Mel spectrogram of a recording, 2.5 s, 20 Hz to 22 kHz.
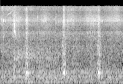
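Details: Epson ink-tank printer previously knocking in the carriage, belts cleaned and parts replaced: soft evenly spaced ticks about every 0.7 seconds in a quiet room; print head carriage travels smoothly, no knocking.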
